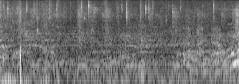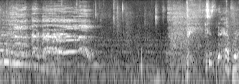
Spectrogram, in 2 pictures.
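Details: Rooster crowing once in the middle, a drawn-out harmonic call lasting about two seconds, heard over a noisy background with some voices.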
